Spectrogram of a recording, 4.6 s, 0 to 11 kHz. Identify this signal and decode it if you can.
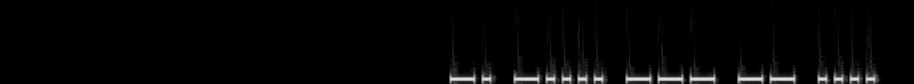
Morse code, heard as a keyed tone, about 30 wpm, 700 Hz. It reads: N6OMH
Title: USA Call Signs - 5 Characters - Repeated 3x - 30wpm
